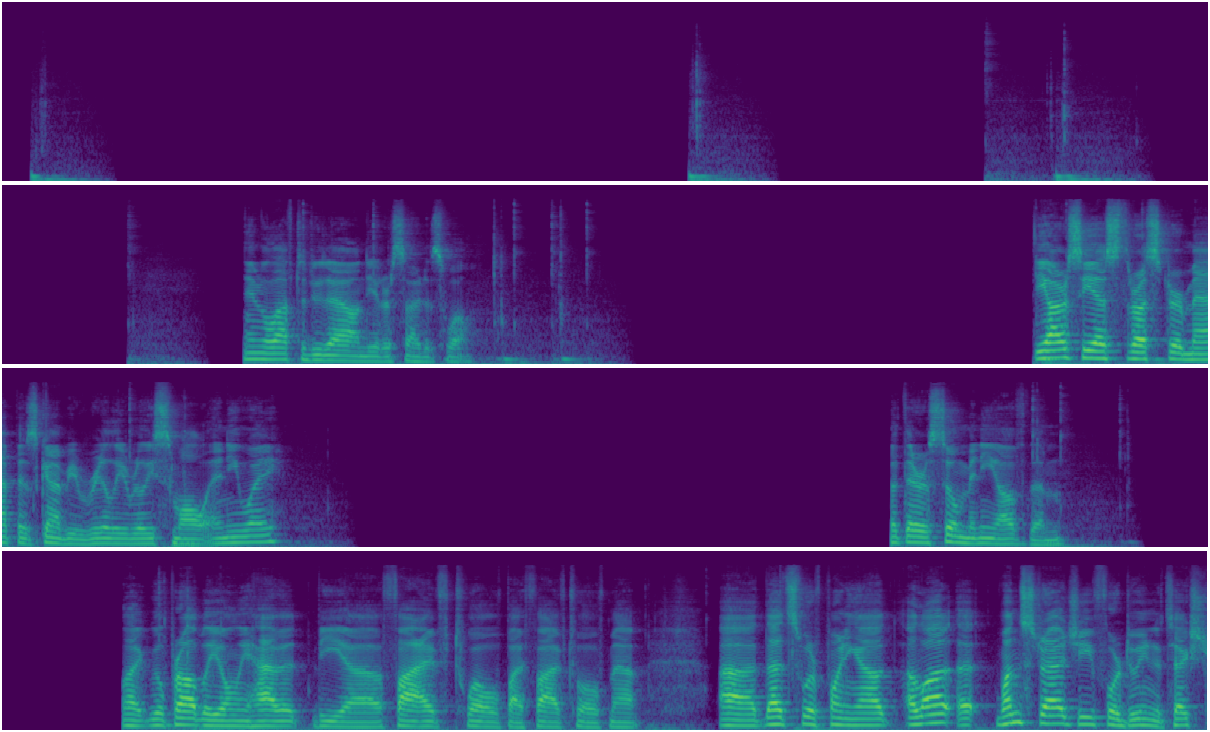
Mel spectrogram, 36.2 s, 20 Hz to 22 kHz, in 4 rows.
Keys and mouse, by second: 2.2-4.9 middle drag, 6.9 middle click, 8.0 c, 9.5 middle click, 11.4 middle click, 13.0 shift+middle click, 13.5 middle click, 14.7-16.9 middle drag, 17.2 shift+middle click, 18.4 middle click, 21.7-22.9 middle drag, 24.4-26.0 middle drag, 26.1 shift+middle click, 27.6 shift+middle click, 32.5 middle click, 34.1 c, 34.9-36.1 middle drag.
